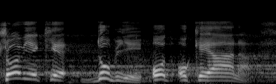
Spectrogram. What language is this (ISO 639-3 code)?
srp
